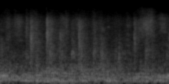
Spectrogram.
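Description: Chalk writing on a blackboard: a run of short scratching strokes as an equation and axes are drawn.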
